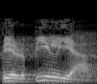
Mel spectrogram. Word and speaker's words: Birbiglia: me they'll be like in Italy it's pronounced Bia I'm like in America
